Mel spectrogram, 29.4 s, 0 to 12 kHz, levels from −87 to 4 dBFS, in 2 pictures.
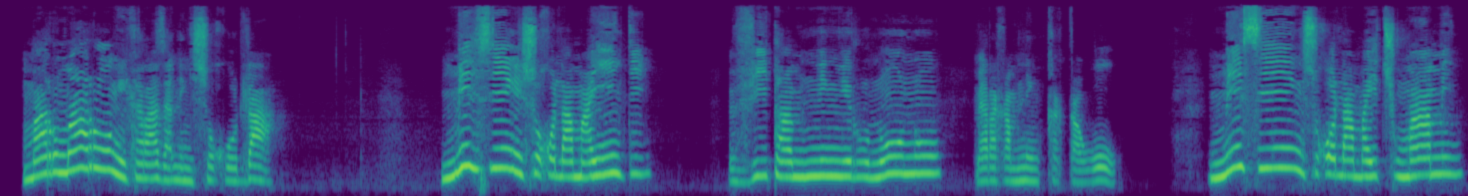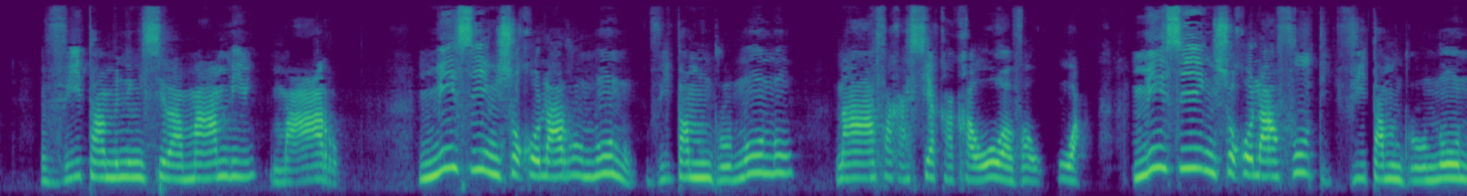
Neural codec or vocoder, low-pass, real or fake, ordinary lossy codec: vocoder, 44.1 kHz, 128 mel bands, Pupu-Vocoder; 10.8 kHz; fake; AAC, 32 kbps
